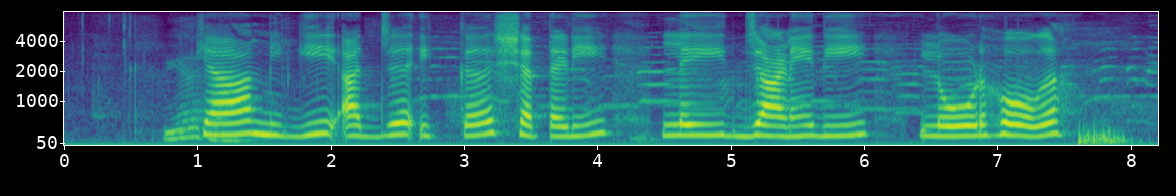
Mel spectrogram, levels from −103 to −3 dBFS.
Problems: constant background noise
